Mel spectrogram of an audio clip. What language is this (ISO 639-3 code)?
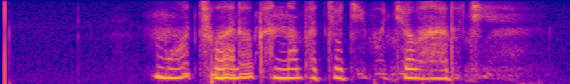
ori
